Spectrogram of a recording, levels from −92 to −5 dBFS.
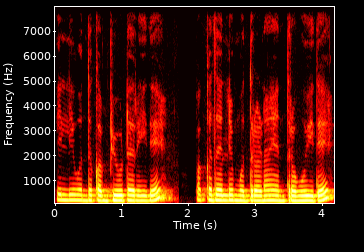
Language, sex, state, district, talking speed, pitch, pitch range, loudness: Kannada, female, Karnataka, Bangalore, 115 wpm, 205 Hz, 200-215 Hz, -13 LUFS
